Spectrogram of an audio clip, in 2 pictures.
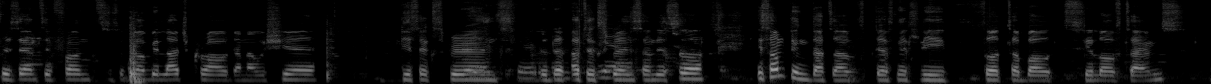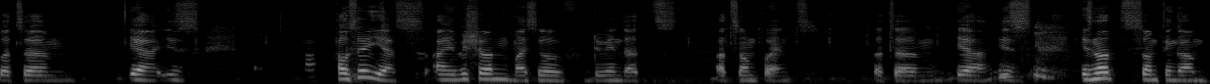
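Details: Adult male speaker; stuttering.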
